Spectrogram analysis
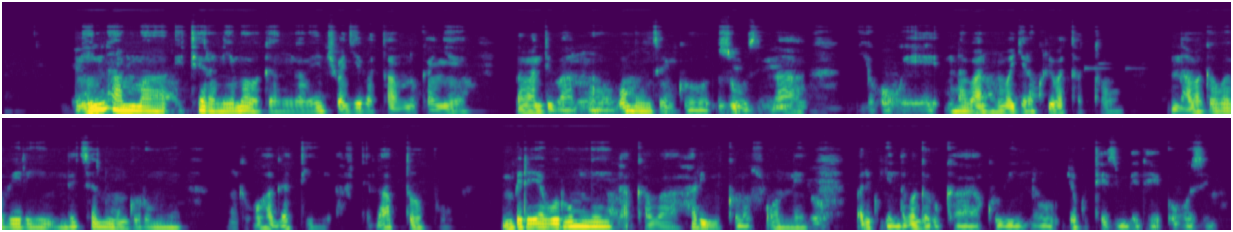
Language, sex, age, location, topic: Kinyarwanda, male, 18-24, Huye, health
